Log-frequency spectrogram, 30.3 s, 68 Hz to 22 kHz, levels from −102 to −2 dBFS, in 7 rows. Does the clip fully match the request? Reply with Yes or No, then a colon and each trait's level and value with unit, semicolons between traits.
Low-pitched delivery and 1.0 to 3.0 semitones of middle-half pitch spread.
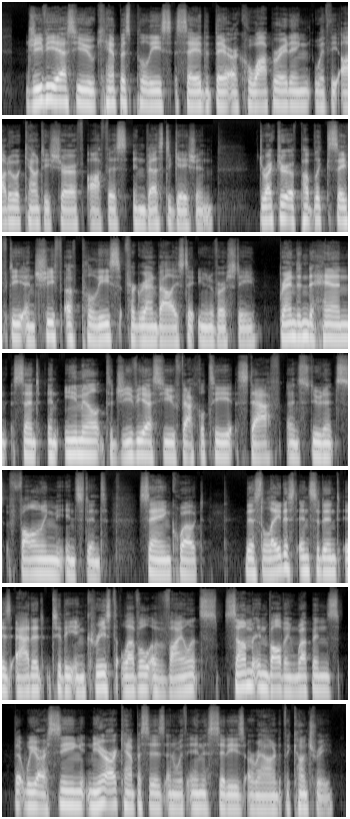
Yes: low, 115 Hz; narrow, 2.4 semitones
